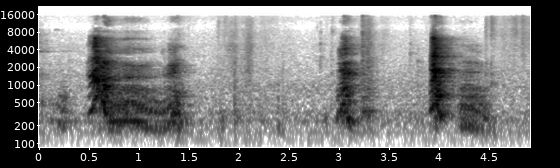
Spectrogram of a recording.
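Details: Young Westie puppy Doc, nine weeks old, barks at an empty coke bottle indoors: three high, sharp yaps, the first trailing into a rough growl, the others clipped and spaced about a second apart.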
